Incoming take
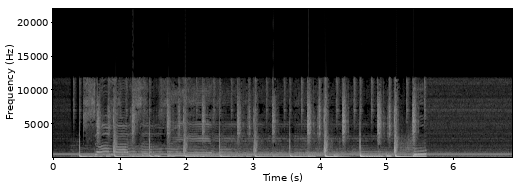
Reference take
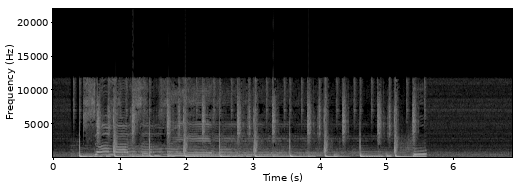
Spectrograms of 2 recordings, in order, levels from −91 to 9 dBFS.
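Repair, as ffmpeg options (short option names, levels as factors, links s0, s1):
-filter_complex "[0:a]bandreject=f=490:w=30,asplit=3[s0][s1][s2];[s0]afade=t=out:st=1.54:d=0.02[s3];[s1]highpass=f=140:w=0.5412,highpass=f=140:w=1.3066,afade=t=in:st=1.54:d=0.02,afade=t=out:st=1.66:d=0.02[s4];[s2]afade=t=in:st=1.66:d=0.02[s5];[s3][s4][s5]amix=inputs=3:normalize=0,asplit=3[s6][s7][s8];[s6]afade=t=out:st=2.21:d=0.02[s9];[s7]highpass=f=140:w=0.5412,highpass=f=140:w=1.3066,afade=t=in:st=2.21:d=0.02,afade=t=out:st=2.33:d=0.02[s10];[s8]afade=t=in:st=2.33:d=0.02[s11];[s9][s10][s11]amix=inputs=3:normalize=0,asplit=3[s12][s13][s14];[s12]afade=t=out:st=4.13:d=0.02[s15];[s13]highpass=f=140:w=0.5412,highpass=f=140:w=1.3066,afade=t=in:st=4.13:d=0.02,afade=t=out:st=4.25:d=0.02[s16];[s14]afade=t=in:st=4.25:d=0.02[s17];[s15][s16][s17]amix=inputs=3:normalize=0,asetnsamples=n=441:p=0,asendcmd='3.62 volume volume -5.5dB',volume=1"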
